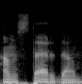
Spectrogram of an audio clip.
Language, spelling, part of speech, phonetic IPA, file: Polish, Amsterdam, proper noun, [ãmˈstɛrdãm], Pl-Amsterdam.ogg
